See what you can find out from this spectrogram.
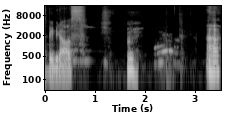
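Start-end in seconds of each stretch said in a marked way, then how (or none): none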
